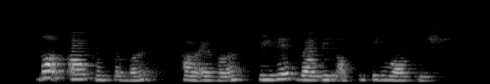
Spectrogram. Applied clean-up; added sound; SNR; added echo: neural mask model DeepFilterNet 3.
